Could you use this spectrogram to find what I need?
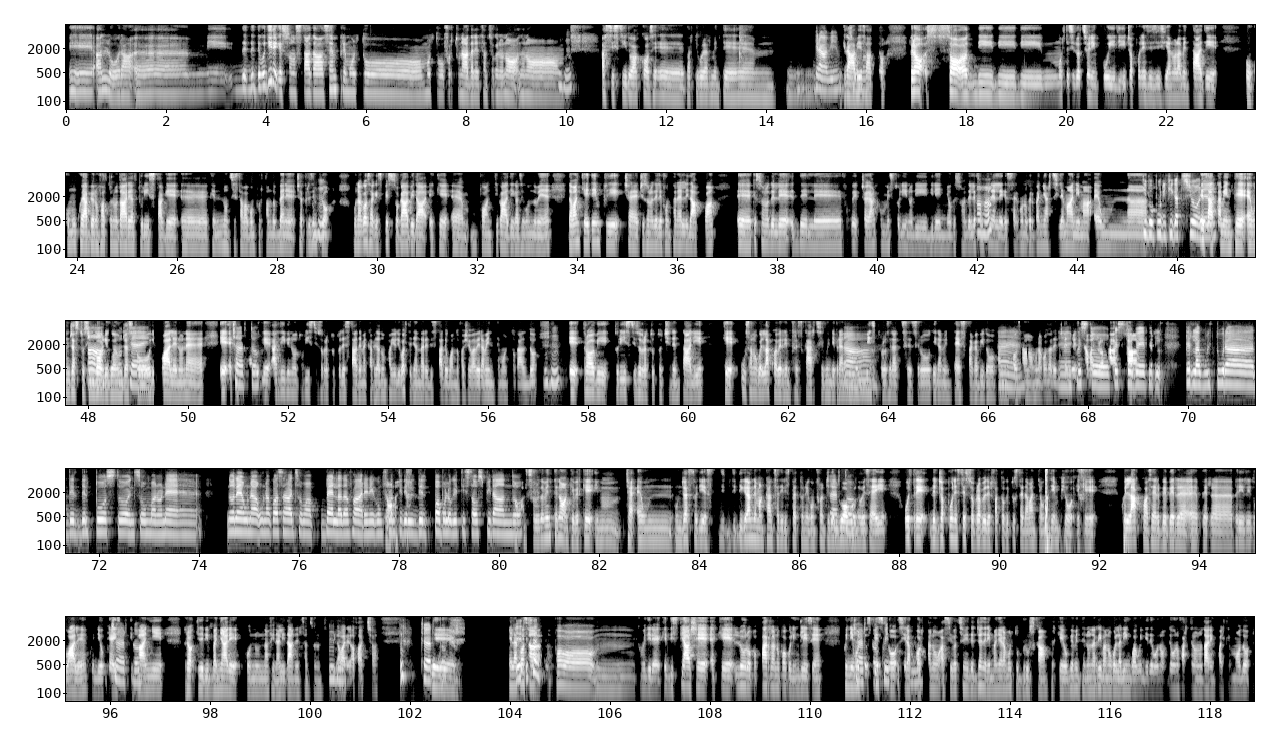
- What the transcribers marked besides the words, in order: drawn out: "ehm"; drawn out: "molto"; tapping; "insomma" said as "nsomma"; other background noise; drawn out: "un"; "insomma" said as "nzoma"; chuckle; chuckle
- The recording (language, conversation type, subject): Italian, podcast, Dove ti sei sentito più immerso nella cultura di un luogo?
